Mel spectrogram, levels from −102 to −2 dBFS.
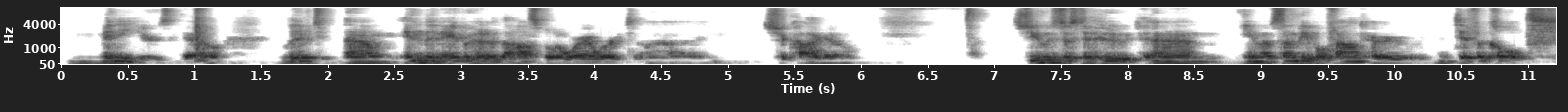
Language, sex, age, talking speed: English, male, 30-49, 160 wpm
